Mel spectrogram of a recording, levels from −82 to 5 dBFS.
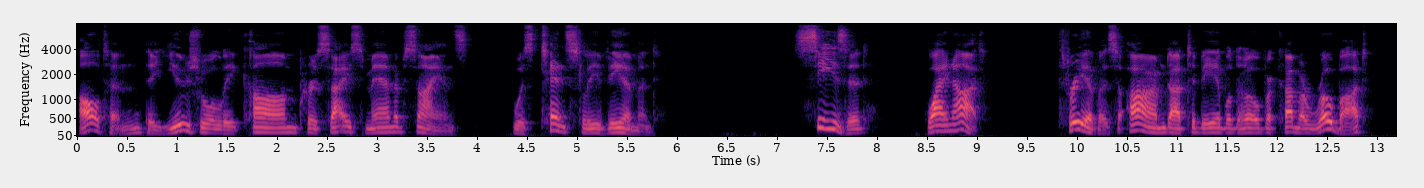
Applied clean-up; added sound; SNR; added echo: none; none; none; none.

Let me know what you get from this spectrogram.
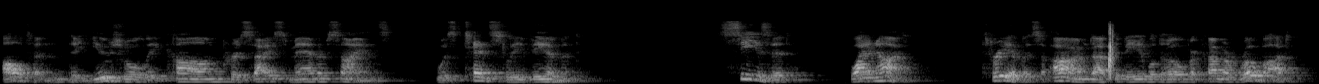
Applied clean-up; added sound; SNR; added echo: none; Clapping; 0 dB; reverberation time 0.6 s.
